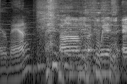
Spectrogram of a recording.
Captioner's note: laughing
